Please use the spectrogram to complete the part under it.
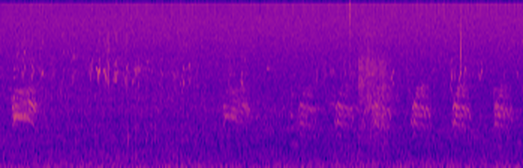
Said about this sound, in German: Ja, ich hoffe, diese Folge hat dich heute inspiriert und du hast die Möwen im Hintergrund gehört und hast dich etwas getragen, gefühlt und motiviert und kannst sehen und fühlen, dass du auf dem richtigen Weg bist.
